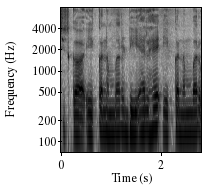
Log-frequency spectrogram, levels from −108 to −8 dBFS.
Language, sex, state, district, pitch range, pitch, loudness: Hindi, male, Delhi, New Delhi, 125-135 Hz, 130 Hz, -14 LUFS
